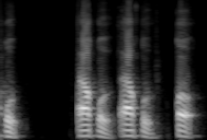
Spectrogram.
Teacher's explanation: Ça fait af, af, af. Alors que le qa, c'est le fond de la gorge, le fond de la langue, avec vraiment au fond. Voilà. La partie arrière de la langue, ça fait aqo, aqo, aqo, qa, qa.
